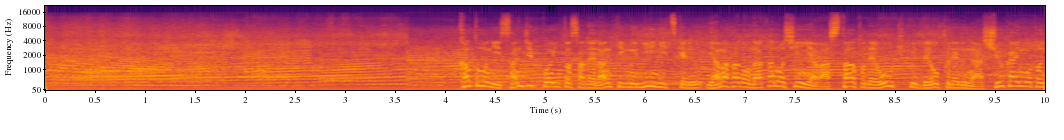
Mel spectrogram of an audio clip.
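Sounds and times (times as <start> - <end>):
racing motorcycle engines: 0.0 - 10.0.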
